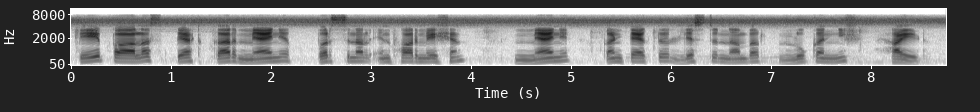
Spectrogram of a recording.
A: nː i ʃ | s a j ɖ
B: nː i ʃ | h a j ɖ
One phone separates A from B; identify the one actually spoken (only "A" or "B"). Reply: B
